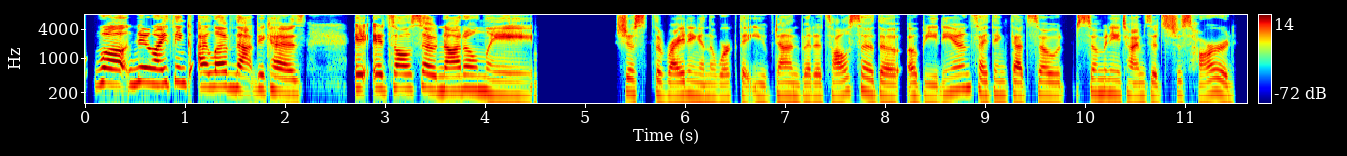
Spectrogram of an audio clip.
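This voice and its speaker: A woman's voice: medium pitch, moderate pace, no echo, studio quality. A woman hosting a conversational interview, affirming and earnest, speaking in long, winding sentences. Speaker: interview host. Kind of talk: conversational faith-based interview.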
